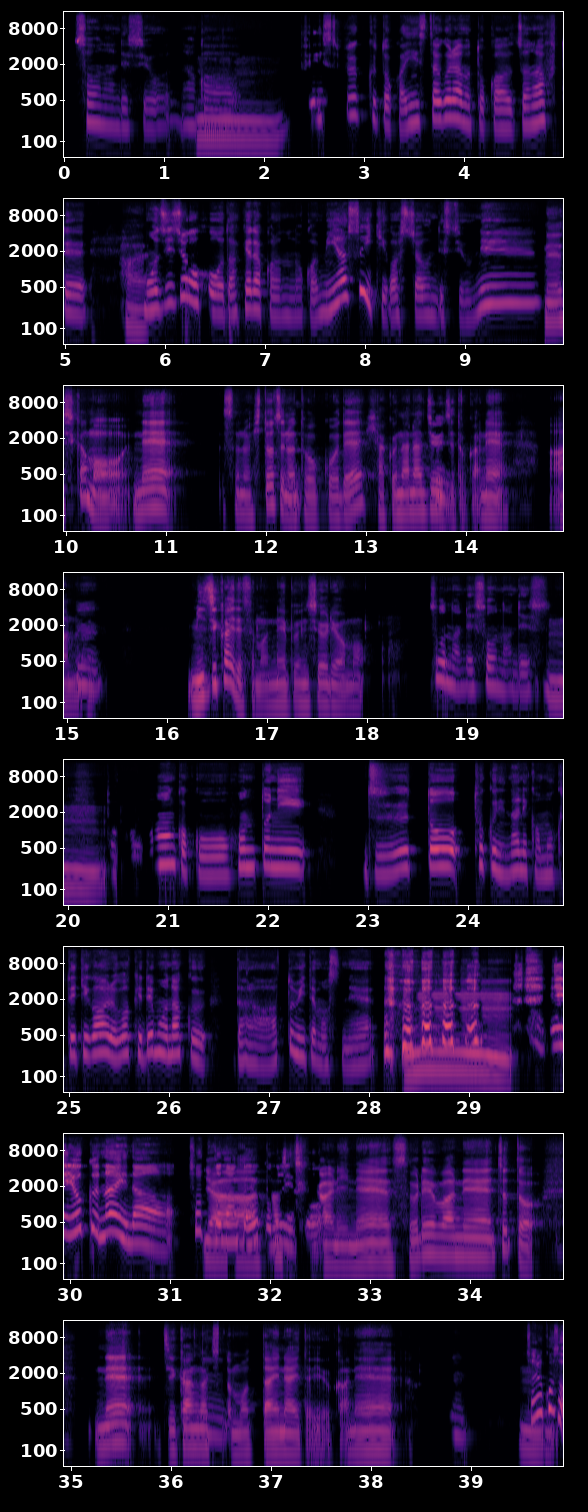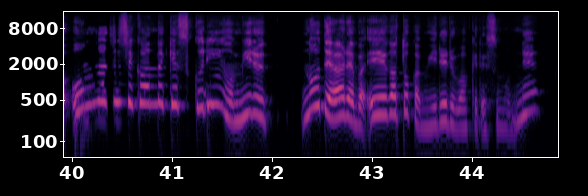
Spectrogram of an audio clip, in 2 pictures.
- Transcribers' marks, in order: tapping; other noise; laugh
- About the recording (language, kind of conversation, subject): Japanese, advice, デジタル疲れで映画や音楽を楽しめないとき、どうすればいいですか？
